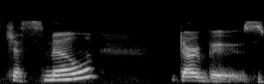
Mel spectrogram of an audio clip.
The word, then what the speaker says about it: Jesmille Darbouze: hear that thank you and in the full pronunciation is jmill daro Dar Jill daro okay yeah I know the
